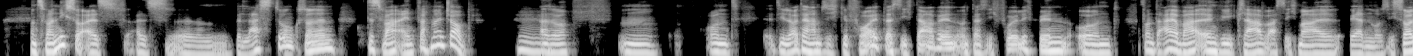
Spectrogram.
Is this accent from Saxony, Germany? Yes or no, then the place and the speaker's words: no; Munich, Bavaria, Germany; born there; Also ich bin geboren in München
